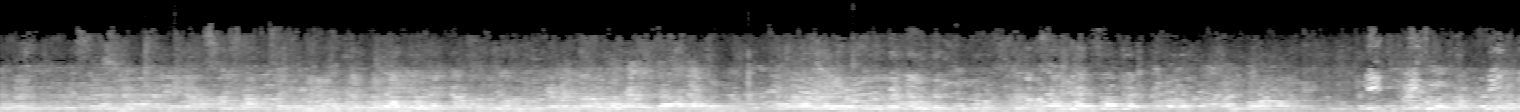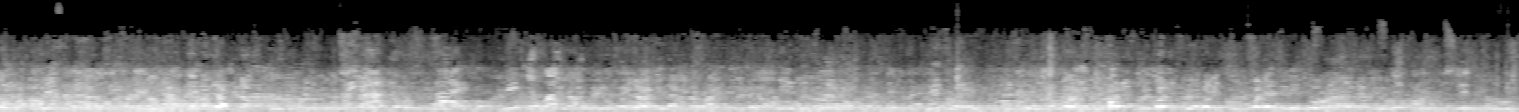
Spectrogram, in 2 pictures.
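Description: Crowd chatter: many people talking at once in a packed indoor lobby, a steady babble of overlapping voices.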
